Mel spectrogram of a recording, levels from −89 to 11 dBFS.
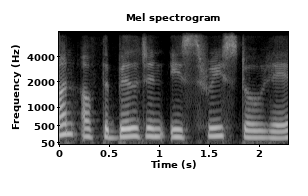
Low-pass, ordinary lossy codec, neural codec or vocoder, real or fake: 7.2 kHz; Opus, 32 kbps; codec, 16 kHz, 0.2 kbps, FocalCodec; fake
